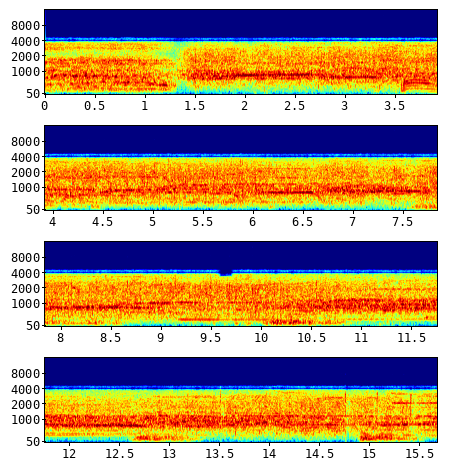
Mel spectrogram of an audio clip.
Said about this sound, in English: Okay, there we go. You got some applause.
